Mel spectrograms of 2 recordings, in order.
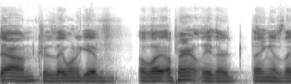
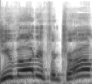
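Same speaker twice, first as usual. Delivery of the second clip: play-acted, real loud, shrill, high-pitched blurted shout; 14 semitones higher, 4 dB louder than usual. Retelling what a man at work blurted out, retelling a loud shout. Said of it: "Real loud".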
